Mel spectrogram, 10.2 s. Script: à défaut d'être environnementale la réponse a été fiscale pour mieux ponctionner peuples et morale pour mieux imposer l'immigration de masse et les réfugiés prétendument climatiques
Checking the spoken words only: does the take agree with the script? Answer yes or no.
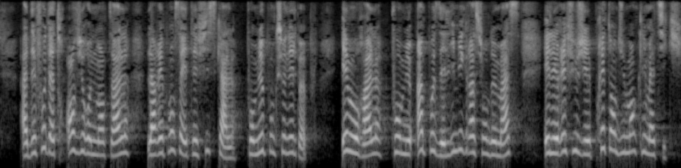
yes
